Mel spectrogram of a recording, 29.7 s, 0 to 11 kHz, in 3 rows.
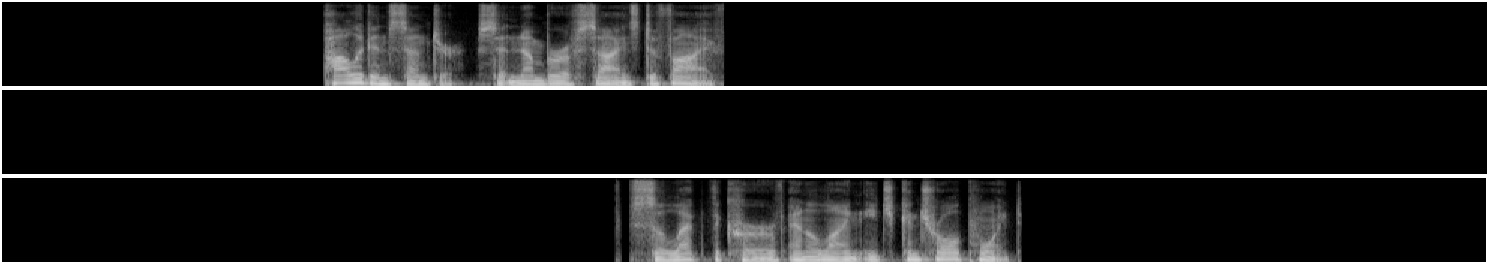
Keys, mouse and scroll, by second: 10.3 5, 11.0 Return, 13.0-14.6 scroll up 1, 14.6 click, 15.0-19.8 scroll down 1, 19.8-21.1 scroll up 1, 21.1 click, 21.6-22.6 scroll down 1, 22.6 right click, 24.1 click, 24.6 right click, 25.2 click, 26.0-27.2 scroll up 1, 27.2-29.5 drag, 29.5 scroll down 1.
